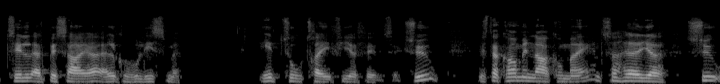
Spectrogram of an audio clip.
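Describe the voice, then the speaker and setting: Older male preacher, a bit high-pitched, anecdotal sermon, self-deprecating and chuckling. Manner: storytelling, self-mocking, laughing often. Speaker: pastor.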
